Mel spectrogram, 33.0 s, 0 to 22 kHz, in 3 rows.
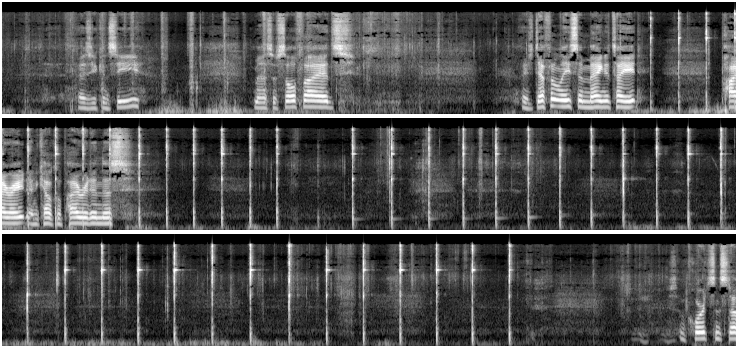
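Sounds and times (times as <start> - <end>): rock hammer striking rock: 9.6 - 15.3, 16.2 - 29.8.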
